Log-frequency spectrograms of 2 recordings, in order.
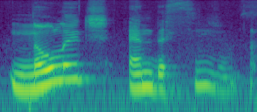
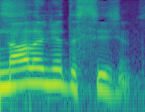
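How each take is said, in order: First: It is said slowly. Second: It is said fast.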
